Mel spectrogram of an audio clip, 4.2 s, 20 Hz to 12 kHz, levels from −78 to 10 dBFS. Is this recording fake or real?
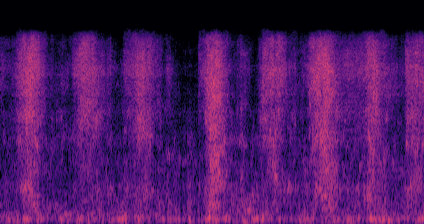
fake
